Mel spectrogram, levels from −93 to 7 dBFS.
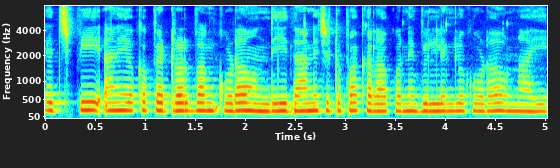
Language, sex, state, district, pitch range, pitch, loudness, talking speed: Telugu, female, Andhra Pradesh, Chittoor, 200-210 Hz, 205 Hz, -15 LUFS, 145 wpm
